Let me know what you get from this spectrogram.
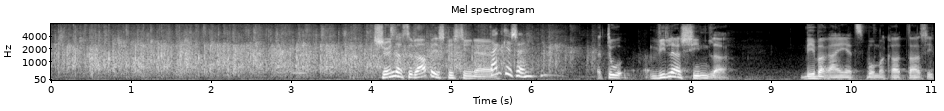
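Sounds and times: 
audience applause: 0:00.0 - 0:07.2
speech: 0:04.1 - 0:08.6, 0:09.4 - 0:11.0.

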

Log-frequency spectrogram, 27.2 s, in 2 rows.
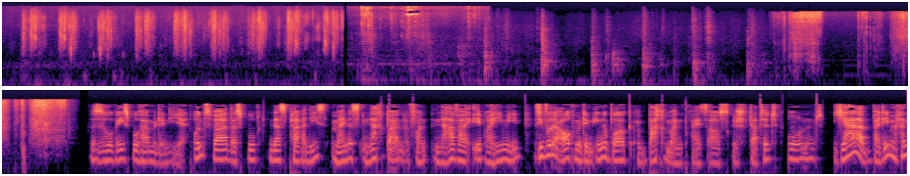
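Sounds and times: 
footsteps of a person heading to a home library: 0:00.0 - 0:05.2
knocks crunches and rustles: 0:00.0 - 0:05.2
speech: 0:14.9 - 0:27.1.

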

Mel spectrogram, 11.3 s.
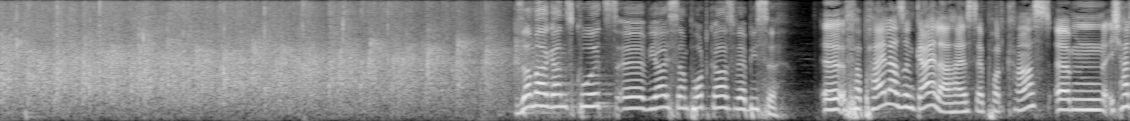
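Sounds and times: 
audience applause: 0:00.0 - 0:05.4
speech: 0:05.2 - 0:11.2.

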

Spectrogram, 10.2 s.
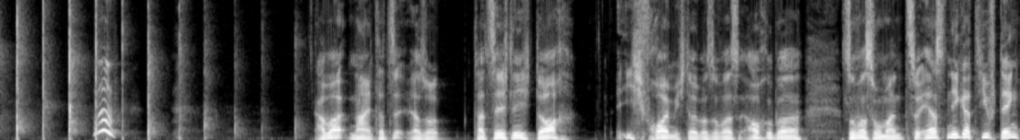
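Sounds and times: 
hand clapping: 0:00.0 - 0:03.2
speech: 0:01.0 - 0:01.3, 0:03.2 - 0:10.2.

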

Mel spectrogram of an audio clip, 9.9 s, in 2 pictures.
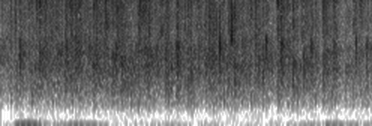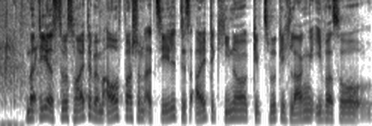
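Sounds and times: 
audience applause: 0:00.0 - 0:05.6
speech: 0:05.3 - 0:09.9.

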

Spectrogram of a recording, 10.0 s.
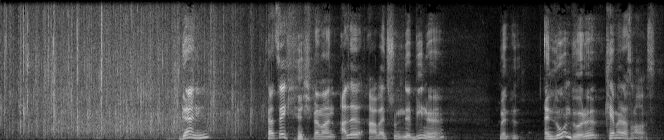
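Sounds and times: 
audience applause for a participant during a talk: 0:00.0 - 0:04.3
speech: 0:02.7 - 0:03.2, 0:04.0 - 0:06.8, 0:07.5 - 0:09.9.

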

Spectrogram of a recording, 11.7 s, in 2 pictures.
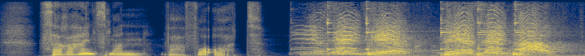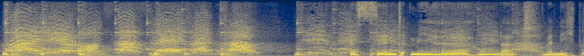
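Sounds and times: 
speech: 0:00.5 - 0:03.0, 0:03.6 - 0:05.4, 0:09.4 - 0:11.6
protest crowd chanting at a rally: 0:02.9 - 0:11.6.

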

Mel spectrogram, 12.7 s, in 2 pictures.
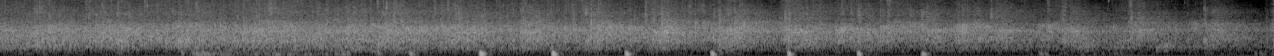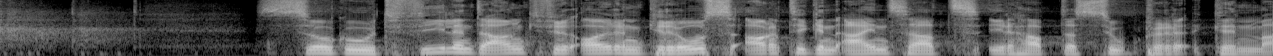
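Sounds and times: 
audience applause: 0:00.0 - 0:07.0
speech: 0:07.9 - 0:12.7.

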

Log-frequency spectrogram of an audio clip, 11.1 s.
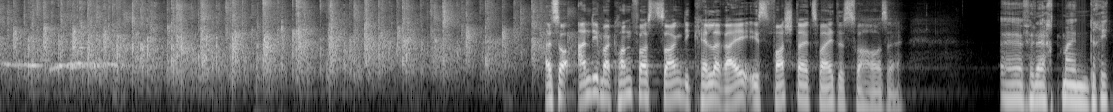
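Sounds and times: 
audience applause: 0:00.0 - 0:06.0
speech: 0:05.4 - 0:09.2, 0:10.0 - 0:11.1.

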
